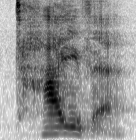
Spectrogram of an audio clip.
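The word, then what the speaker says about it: תאווה: It's pronounced taive.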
